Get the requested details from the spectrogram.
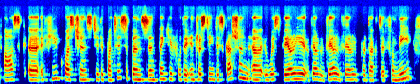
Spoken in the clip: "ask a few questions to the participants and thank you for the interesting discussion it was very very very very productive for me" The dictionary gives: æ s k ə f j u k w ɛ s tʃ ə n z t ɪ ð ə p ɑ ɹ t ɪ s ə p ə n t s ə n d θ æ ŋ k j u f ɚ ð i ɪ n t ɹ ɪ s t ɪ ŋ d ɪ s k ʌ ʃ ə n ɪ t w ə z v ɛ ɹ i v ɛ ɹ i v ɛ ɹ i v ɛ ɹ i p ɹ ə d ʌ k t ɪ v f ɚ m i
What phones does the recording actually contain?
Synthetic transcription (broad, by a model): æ s k ə f j u k w ɛ s tʃ ə n z t ɪ ð ə p ɑ ɹ t ɪ s ə p ə n t s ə n θ æ ŋ k j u f ɚ ð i ɪ n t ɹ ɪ s t ɪ ŋ d ɪ s k ʌ ʃ ə n ɪ t w ə z v ɛ ɹ i v ɛ ɹ i v ɛ ɹ i v ɛ ɹ i p ɹ ə d ʌ k t ɪ v f ɚ m i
